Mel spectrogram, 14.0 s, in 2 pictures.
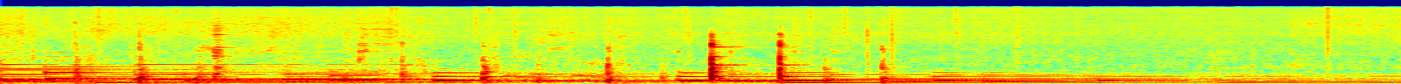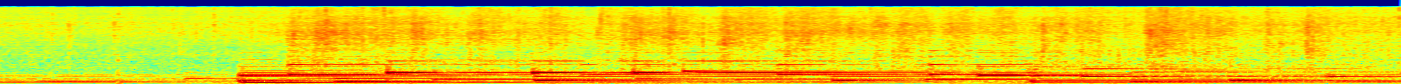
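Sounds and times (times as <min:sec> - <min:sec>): wooden spatula stirring: 0:00.0 - 0:04.5
food sizzling in a frying pan: 0:00.0 - 0:14.0
soft background music: 0:00.0 - 0:14.0.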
